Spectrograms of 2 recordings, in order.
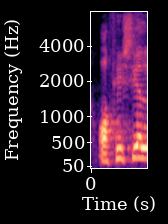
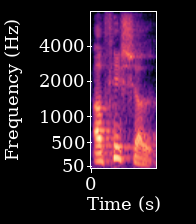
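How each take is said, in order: First: The ending is two syllables, 'shee-al'. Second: The ending is a single syllable, 'shal'. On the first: The speaker calls it wrong. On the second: The speaker calls it right.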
